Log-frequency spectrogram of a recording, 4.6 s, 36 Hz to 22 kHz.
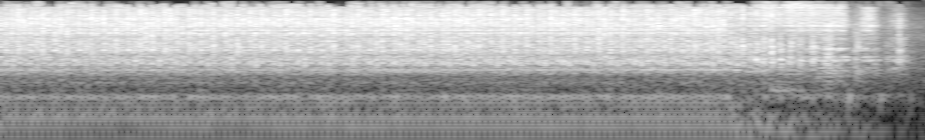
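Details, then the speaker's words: VW Golf Mk3 engine after head gasket replacement: catches and holds a steady, even idle with no knock or misfire before switch-off; normal idle. "Obviously it starts, it runs, so I think I'm ready to finish the assembling process and installing the other parts that I miss on this side of the engine, and to pour some cooling liquid and finally see the final result."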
